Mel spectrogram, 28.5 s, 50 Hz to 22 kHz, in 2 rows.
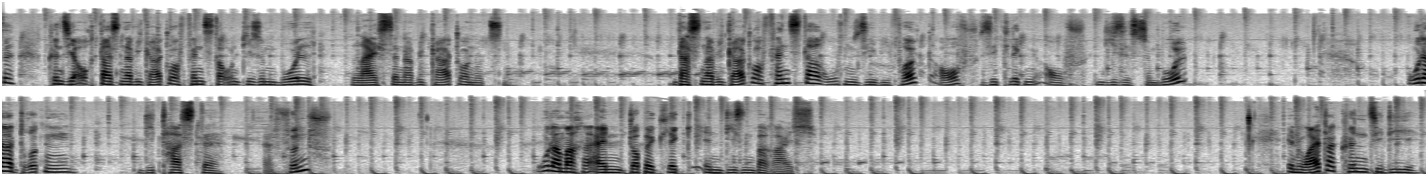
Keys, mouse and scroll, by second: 10.0 click, 13.7 click, 14.9 F5, 17.8 click, 20.6-22.1 drag, 25.4 click.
